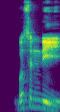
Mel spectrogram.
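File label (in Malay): "bersendi", Malay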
